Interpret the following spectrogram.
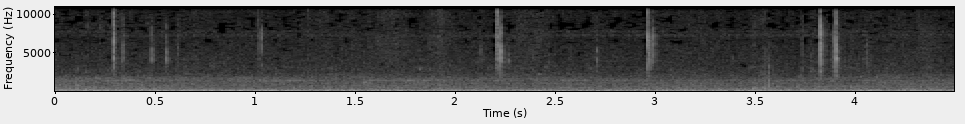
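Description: Pearls clicking against one another and against the mussel shell as they are picked out and dropped into the other shell half: a few short sharp clicks, two in quick succession near the end, over a steady low rumble.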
